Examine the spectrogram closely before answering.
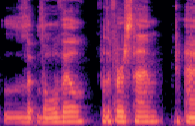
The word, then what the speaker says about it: Louisville: So some people say Louisville like L-U-L, but I say it like almost like L-O-U like Louisville.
